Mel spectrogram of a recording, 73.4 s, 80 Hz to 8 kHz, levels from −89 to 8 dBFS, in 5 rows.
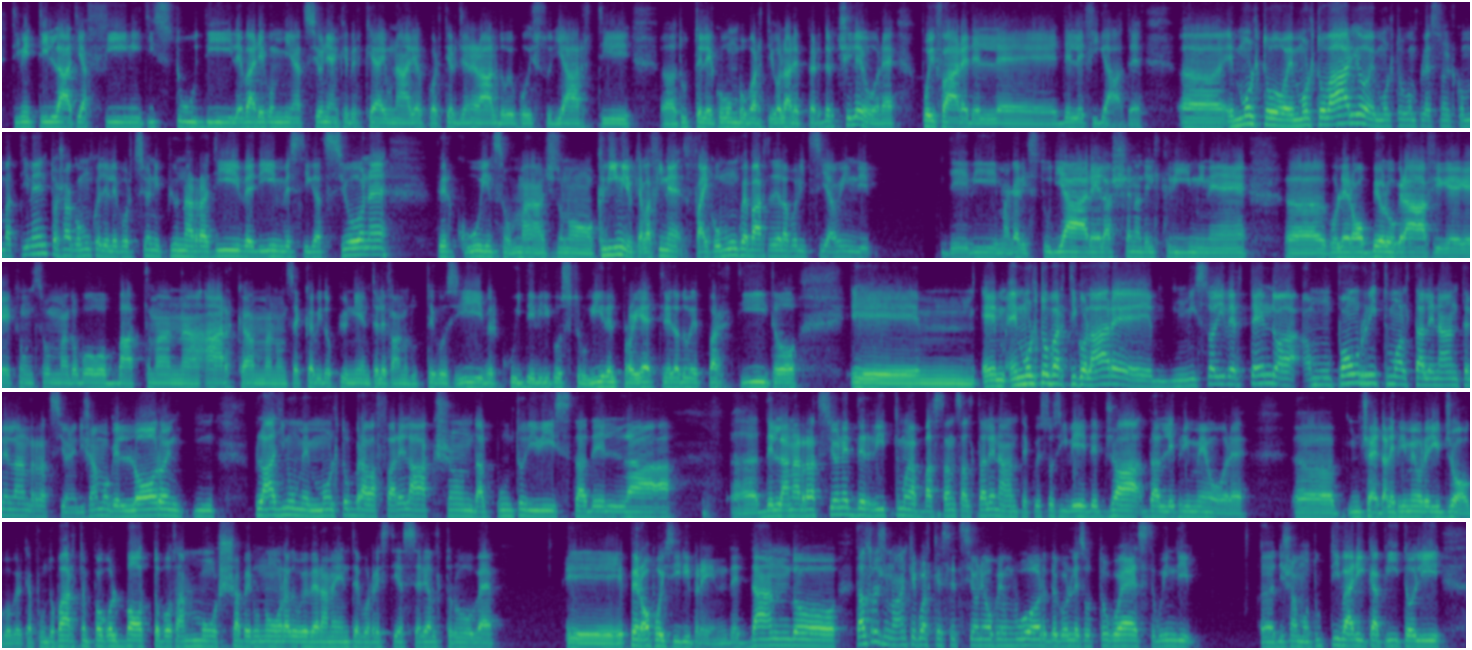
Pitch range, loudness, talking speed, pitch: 105-135 Hz, -24 LUFS, 165 wpm, 120 Hz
